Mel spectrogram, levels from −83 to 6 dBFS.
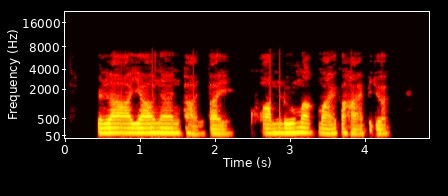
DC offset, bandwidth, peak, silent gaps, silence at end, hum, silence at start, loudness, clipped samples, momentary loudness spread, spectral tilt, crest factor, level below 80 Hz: under 0.1%; 7 kHz; -2 dBFS; 2.33-2.37 s; 0.55 s; none; 0.45 s; -18 LUFS; under 0.1%; 10 LU; -8 dB/octave; 16 dB; -44 dBFS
